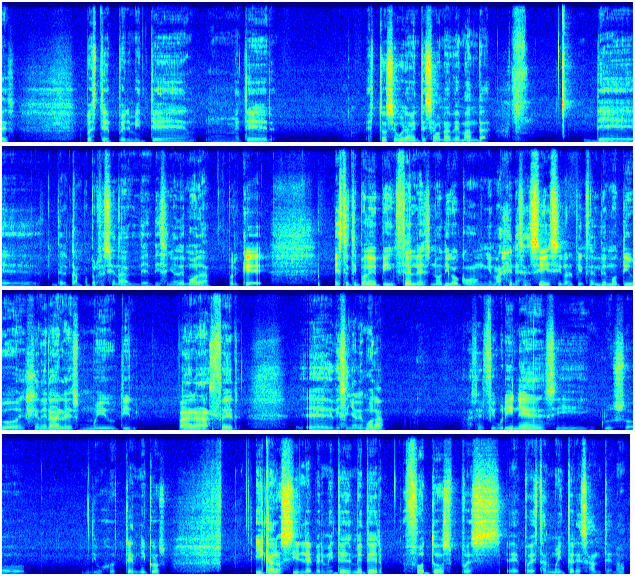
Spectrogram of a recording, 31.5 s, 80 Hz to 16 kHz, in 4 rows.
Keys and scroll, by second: 10.7 space.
